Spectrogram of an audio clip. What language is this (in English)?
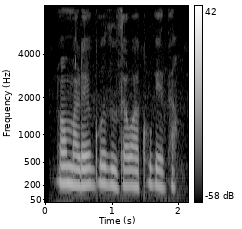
Kikuyu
